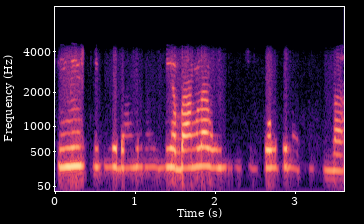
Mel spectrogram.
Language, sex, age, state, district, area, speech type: Bengali, female, 45-60, West Bengal, Alipurduar, rural, conversation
